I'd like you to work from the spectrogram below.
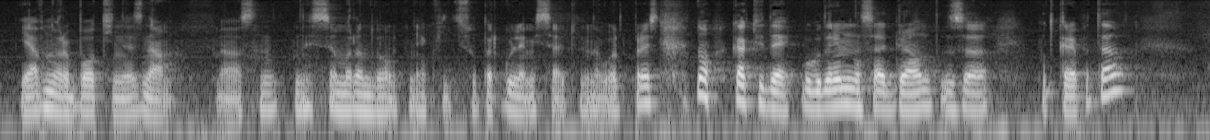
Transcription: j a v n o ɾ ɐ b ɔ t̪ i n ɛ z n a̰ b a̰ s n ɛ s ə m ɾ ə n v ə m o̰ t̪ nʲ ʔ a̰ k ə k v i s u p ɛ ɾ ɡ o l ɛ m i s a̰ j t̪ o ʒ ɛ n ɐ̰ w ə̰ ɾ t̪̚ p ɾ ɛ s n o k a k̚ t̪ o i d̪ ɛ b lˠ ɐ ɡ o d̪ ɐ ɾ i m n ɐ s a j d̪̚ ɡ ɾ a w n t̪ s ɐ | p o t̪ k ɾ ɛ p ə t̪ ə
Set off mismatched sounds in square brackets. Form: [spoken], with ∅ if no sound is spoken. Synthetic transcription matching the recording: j a v n o ɾ ɐ b ɔ t̪ i n ɛ z n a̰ [m] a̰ s n ɛ s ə m ɾ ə n v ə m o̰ t̪ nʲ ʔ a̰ k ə k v i s u p ɛ ɾ ɡ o l ɛ m i s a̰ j t̪ o [v] ɛ n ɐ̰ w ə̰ ɾ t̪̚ p ɾ ɛ s n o k a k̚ t̪ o i d̪ ɛ b lˠ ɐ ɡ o d̪ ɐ ɾ i m n ɐ s a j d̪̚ ɡ ɾ a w n t̪ [z] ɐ | p o t̪ k ɾ ɛ p ə t̪ ə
